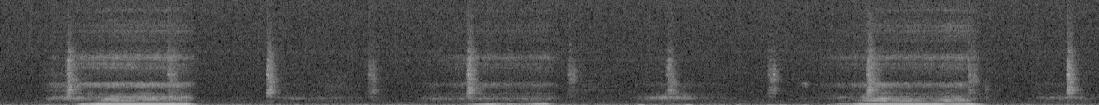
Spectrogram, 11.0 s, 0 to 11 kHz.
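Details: Snoring from a person sleeping after practicing the 4-7-8 breathing technique, recorded on a phone: deep vibrating snores about every 3.5 seconds (around 17 a minute), with soft breathing between and faint room noise.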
